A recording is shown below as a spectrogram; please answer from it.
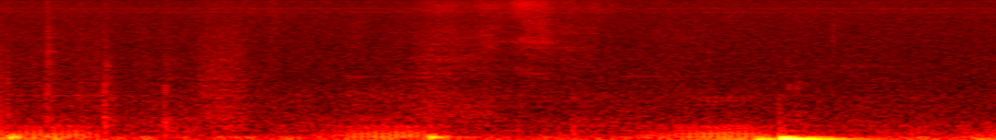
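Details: Male kitten purring intensely while cuddled indoors and moving about; low rhythmic rumble in waves, rising to a louder surge near the end, with light rustling.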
